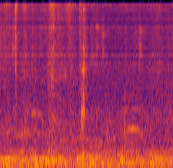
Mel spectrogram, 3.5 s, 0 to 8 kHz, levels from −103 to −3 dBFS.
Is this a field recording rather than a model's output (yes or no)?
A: no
